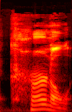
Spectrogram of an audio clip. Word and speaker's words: colonel: had a dissolute life style anyways with a colonel everyone and by the way the pronunciation is Colonel even though the word is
